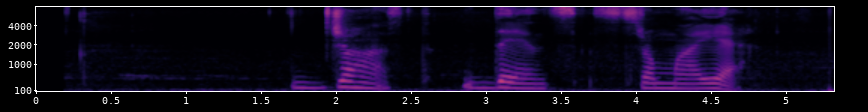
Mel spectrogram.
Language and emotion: Russian, positive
